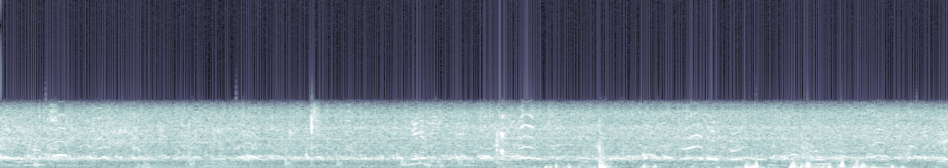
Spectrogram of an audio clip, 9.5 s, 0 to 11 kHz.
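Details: Tundra swans at a migration stopover, Aylmer Wildlife Management Area, Sunday March 15th 2009; a dense chorus of many birds gives overlapping honking, whooping calls, with low splashes and murmuring human voices beneath.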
